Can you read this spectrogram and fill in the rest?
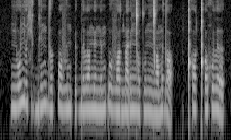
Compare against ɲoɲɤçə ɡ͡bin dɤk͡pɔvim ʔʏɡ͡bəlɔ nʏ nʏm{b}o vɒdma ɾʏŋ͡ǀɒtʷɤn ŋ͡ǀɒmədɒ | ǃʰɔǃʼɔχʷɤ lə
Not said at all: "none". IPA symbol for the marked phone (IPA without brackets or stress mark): ɓ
